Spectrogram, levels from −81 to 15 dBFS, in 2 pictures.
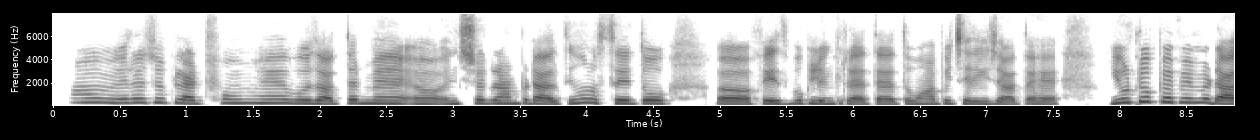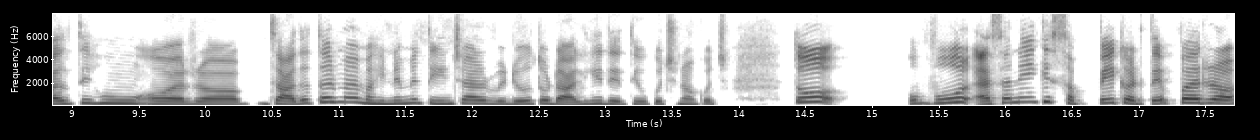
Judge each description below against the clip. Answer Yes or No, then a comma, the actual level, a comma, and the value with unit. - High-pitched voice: Yes, very high, 270 Hz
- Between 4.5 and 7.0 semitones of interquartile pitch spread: Yes, average, 4.8 semitones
